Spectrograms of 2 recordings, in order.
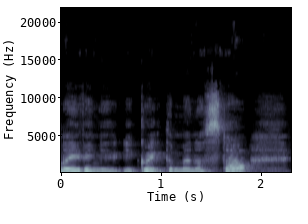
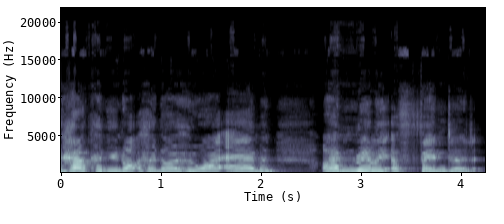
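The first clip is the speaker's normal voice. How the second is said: mock screaming; 8 semitones higher, 6 dB louder than usual. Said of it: "she's screaming at this minister".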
